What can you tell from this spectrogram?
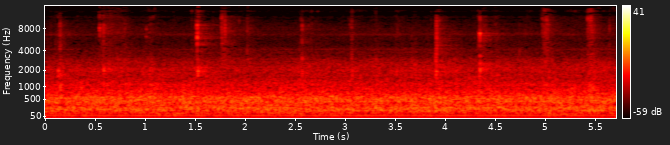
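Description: A person eating close to the microphone: chewing with scattered short, crisp clicks and crunches, over a steady background hiss.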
